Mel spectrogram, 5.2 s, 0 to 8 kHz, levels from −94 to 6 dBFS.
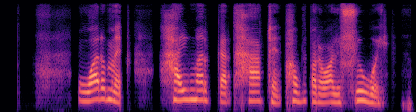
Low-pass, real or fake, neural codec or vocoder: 7.2 kHz; fake; codec, 16 kHz, 0.8 kbps, ZipCodec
